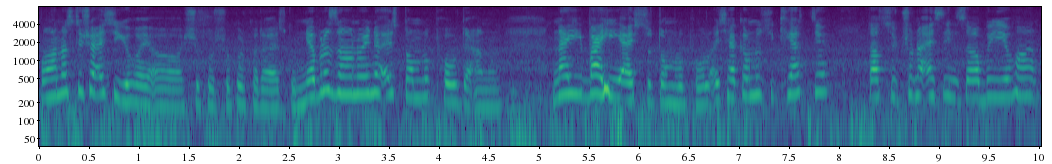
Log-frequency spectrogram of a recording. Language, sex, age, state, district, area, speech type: Kashmiri, female, 30-45, Jammu and Kashmir, Srinagar, urban, spontaneous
